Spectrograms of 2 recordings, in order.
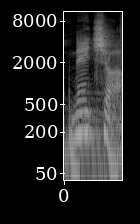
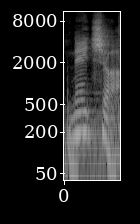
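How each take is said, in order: First: It is said in a British accent. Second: The same.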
